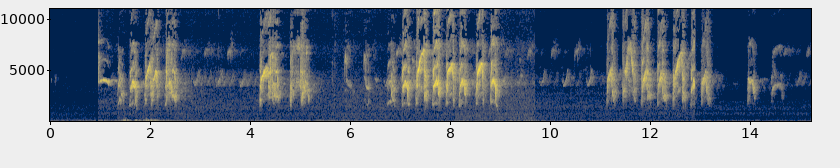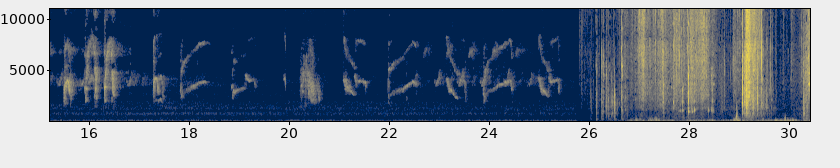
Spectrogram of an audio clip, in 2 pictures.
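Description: Small birds singing: quick bursts of high chirps and trills, then scattered single chirps. Near the end a sudden loud rough noise with sharp knocks takes over.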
